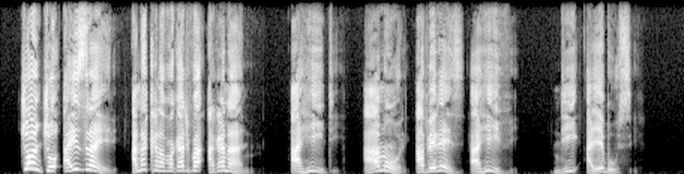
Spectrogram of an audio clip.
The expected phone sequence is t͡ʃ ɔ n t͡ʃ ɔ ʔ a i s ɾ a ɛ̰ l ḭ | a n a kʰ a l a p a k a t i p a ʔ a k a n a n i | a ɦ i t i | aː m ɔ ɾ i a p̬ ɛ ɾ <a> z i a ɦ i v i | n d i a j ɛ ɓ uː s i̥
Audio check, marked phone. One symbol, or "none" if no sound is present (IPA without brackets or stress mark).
ɛ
